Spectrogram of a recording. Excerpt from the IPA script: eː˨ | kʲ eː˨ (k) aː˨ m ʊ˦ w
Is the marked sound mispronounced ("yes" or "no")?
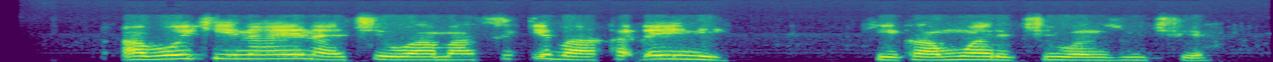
no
